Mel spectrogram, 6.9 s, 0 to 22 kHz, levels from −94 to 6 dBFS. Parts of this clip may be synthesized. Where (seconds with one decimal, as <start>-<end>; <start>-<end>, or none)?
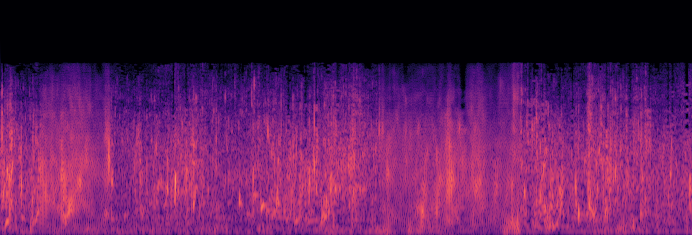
0.4-1.1; 3.8-5.2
